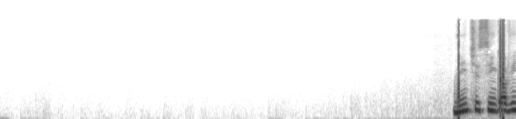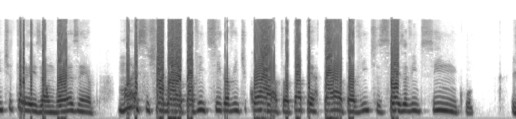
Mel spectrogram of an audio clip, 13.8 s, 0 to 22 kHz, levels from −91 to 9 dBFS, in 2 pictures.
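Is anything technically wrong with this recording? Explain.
Yes. Integer overflow in the speech at 6.10, 6.66–6.72, 7.14–7.76, 8.57–9.44, 9.88–9.91, 10.26–11.59 and 12.09–12.19 s. Peaks exceeding full scale by about 1 to 8 dB (worst at 8.57–9.44 s) wrap to the opposite sign rather than being held at the limit, producing violent cracks far harsher than clipping's flattened buzz.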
